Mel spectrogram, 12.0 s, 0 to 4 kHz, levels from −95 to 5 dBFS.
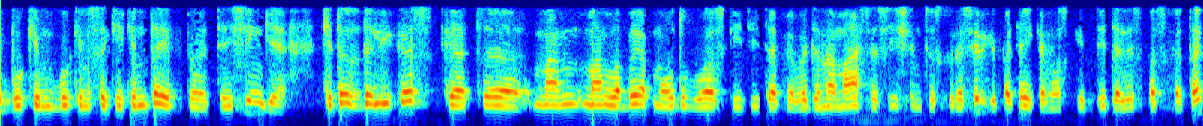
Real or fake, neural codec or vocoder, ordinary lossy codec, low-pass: real; none; AAC, 24 kbps; 3.6 kHz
